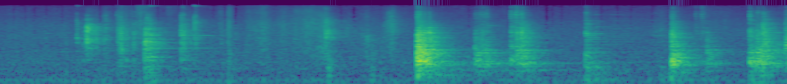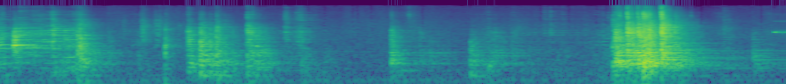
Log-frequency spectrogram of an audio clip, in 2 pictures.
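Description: Steel parts and tools being handled: a string of separate metallic clanks and knocks, some ringing briefly, with the loudest and longest clatter about fourteen seconds in, as a steel support-frame piece is set against the garden tractor's frame.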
